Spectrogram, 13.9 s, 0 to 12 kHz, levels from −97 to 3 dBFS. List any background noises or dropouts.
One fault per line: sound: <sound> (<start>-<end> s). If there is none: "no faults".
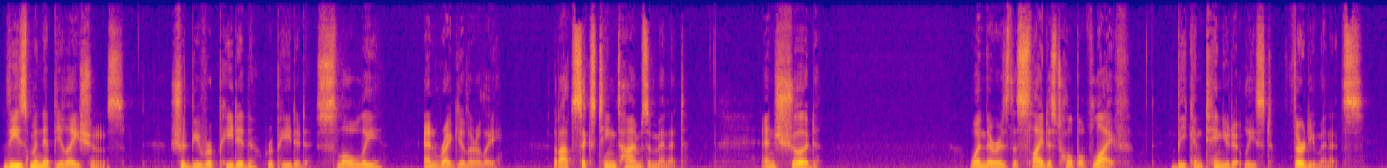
no faults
